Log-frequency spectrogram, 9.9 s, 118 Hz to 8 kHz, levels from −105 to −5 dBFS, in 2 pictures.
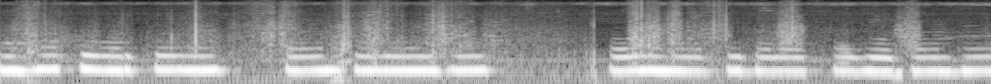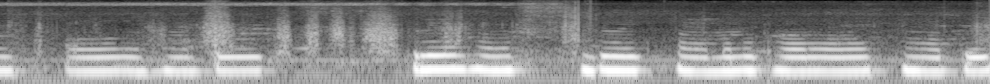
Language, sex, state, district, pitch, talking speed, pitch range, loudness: Hindi, female, Punjab, Pathankot, 235 Hz, 40 wpm, 225-240 Hz, -15 LUFS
